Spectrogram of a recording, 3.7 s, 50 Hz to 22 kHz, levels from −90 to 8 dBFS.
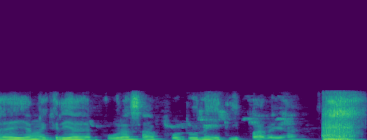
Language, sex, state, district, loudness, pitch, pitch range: Hindi, male, Uttar Pradesh, Budaun, -20 LUFS, 115 Hz, 110-115 Hz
